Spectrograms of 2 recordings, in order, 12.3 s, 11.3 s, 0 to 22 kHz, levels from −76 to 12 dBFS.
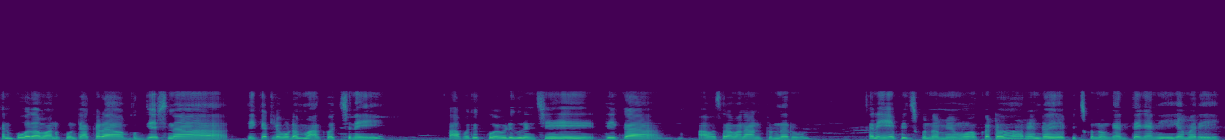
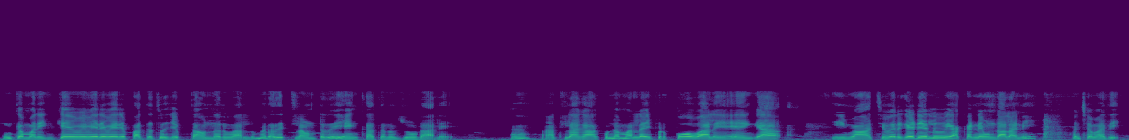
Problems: none marked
